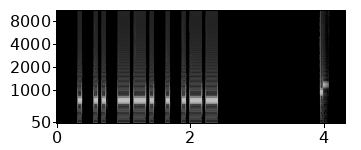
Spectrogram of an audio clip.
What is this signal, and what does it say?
Morse code, heard as a keyed tone, about 20 wpm, 700 Hz. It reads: EIGEW
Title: Code Groups - 5 Letters - 20wpm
